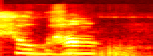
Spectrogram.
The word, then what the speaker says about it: शुभम: जी शुभम। सु में शु जी में फर्क हो गया ना, स में शु में, स में श में फर्क हो गया, फर्क होता है।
